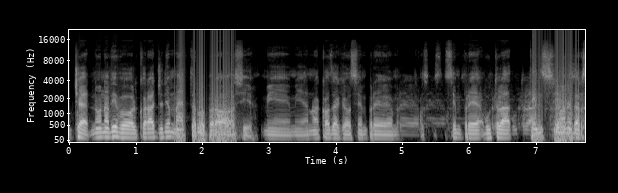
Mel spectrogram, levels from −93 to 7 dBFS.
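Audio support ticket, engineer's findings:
Processor overload crackle, 1.57 to 2.51 s: gritty tearing burst over the speech. Audio processing is missing its deadlines on short buffers of about 5 ms, dozens in a row, and stale audio is replayed with hard edges each time.

Processor overload crackle again, 6.95 to 7.63 s: same gritty texture, same short-buffer pattern of repeated old audio. It clears once the CPU load drops and overlaps the echo below.

Feedback echo between two devices, 4.73 s to the end: the speech returns roughly every 0.4 s, thinner and ringing, peaking at about 13 dB below the direct speech. A second device in the room is replaying the call into this microphone, outside this device's echo canceller.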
